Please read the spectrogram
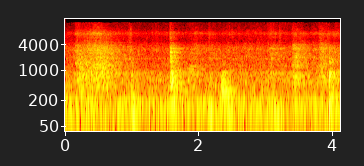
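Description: Stainless steel containers and utensils knocking and clattering on a steel kitchen counter, a few separate sharp knocks, over a steady low mechanical hum.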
